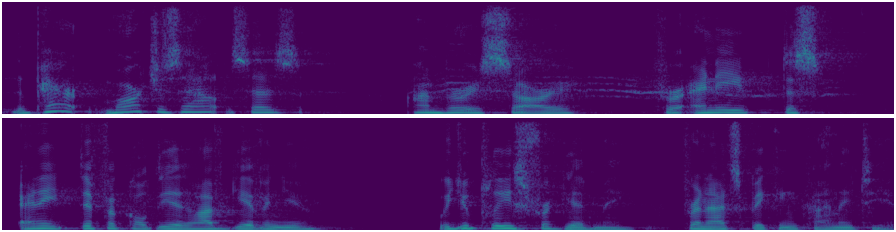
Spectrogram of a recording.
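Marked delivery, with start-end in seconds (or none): 2.0-8.9 low, soft, formal apology; subdued and meek, pitched down; mock contrite. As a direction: play a humbled parrot begging pardon. Chastened parrot apologizes in joke.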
